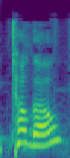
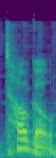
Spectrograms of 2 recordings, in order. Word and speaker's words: Togo: um but when we talk about the country Togo mhm what do we call a person from that country toges toiz okay so it's Togo that's the way you pronounce it because if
